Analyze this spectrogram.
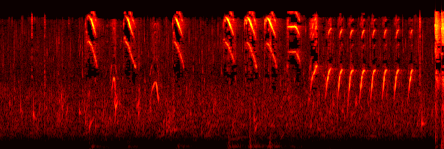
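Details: White-rumped shama master song for training other songbirds: soft jumbled phrases, then sharp high descending whistles, followed by a rapid run of about eight rising clipped notes and a burst of harsh noise at the end.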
